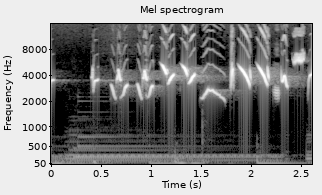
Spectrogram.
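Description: A fox sparrow sings a rich, varied phrase of sweet whistles and slurred notes, rising and falling in quick succession, clear over a low steady rumble.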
